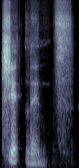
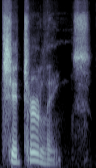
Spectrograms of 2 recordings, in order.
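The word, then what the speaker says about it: chitterlings: in in our community we call it chitlins. Chitlings in our community. I came home and said chitterurlings. I pronounced it correctly and they laughed at me.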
